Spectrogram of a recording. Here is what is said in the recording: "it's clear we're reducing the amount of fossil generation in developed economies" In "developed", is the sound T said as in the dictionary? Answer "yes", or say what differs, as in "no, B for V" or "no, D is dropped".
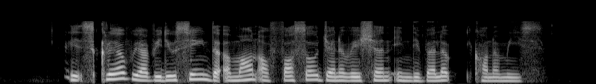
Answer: no, T is dropped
